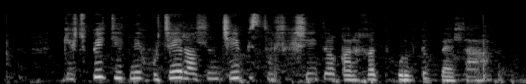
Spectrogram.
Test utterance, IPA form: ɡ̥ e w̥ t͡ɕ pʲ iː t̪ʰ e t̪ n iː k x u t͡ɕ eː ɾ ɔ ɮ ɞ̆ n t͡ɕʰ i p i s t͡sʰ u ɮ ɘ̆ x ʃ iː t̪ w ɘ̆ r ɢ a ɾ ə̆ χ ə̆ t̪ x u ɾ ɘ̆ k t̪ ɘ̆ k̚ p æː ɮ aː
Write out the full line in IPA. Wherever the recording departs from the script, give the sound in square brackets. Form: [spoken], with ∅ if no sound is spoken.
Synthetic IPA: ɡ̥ e w̥ t͡ɕ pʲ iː t̪ʰ e t̪ n iː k x u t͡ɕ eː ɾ ɔ ɮ ɞ̆ n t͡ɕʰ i p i s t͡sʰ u ɮ ɘ̆ x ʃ iː t̪ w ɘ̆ r ɢ a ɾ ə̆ χ ə̆ t̪ x u ɾ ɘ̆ k t̪ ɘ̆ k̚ p æː ɮ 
